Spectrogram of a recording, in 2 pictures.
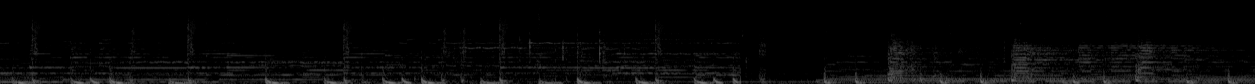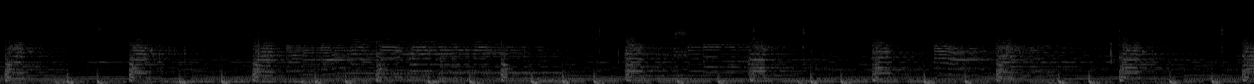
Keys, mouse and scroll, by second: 20.1-25.0 alt+drag.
